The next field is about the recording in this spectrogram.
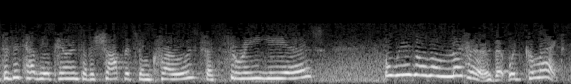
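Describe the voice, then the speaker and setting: A shaken, pleading young wife. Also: female voice, high voice, lively intonation, normal speed, a little hiss or hum. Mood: insistent. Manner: pleading, insistent, near tears. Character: shaken young wife doubting her own mind. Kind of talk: 1970s radio drama acting. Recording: tinny old radio broadcast.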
